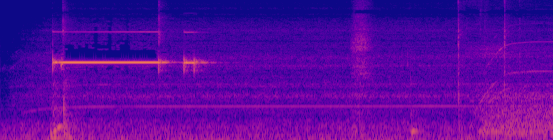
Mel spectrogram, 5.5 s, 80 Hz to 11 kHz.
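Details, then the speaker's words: CareFusion LTV 1150 home ventilator switched on at setup: a long steady high beep followed by brief shorter tones over faint room noise; ventilator power-on beeps. "we're going to start with the main section of controls here you have your off and on here"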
